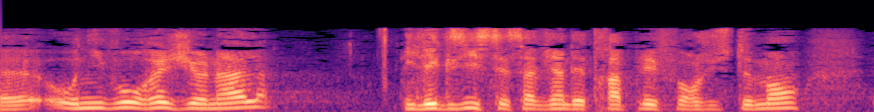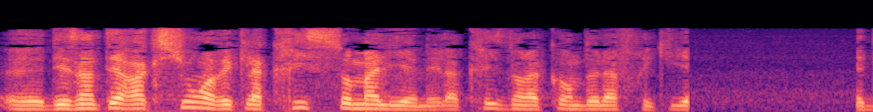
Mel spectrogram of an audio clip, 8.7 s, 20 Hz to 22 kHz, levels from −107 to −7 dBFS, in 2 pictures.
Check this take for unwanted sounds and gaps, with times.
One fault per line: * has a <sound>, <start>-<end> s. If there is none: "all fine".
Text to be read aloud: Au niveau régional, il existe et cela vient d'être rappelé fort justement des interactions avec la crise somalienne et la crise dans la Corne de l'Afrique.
all fine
